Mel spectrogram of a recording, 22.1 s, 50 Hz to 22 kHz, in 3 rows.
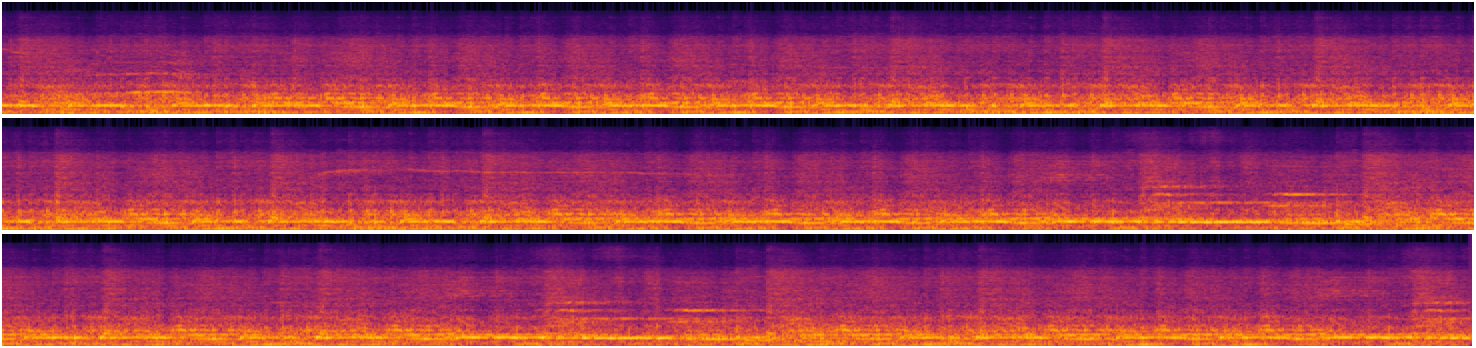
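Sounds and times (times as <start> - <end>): repeating low beat: 0.0 - 22.0
synth drone: 0.0 - 22.0.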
